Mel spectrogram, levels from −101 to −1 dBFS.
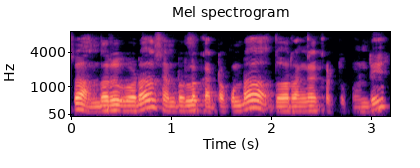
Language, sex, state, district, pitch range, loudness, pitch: Telugu, male, Andhra Pradesh, Guntur, 125-150 Hz, -25 LUFS, 135 Hz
